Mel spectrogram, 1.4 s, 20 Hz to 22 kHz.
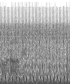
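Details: Cub Cadet Model 123 garden tractor single-cylinder engine run with muffler removed, some smoke suggesting oil; sharp regular knock about nine times a second over loud unmuffled idle, internal engine knock still present, cause not yet found.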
